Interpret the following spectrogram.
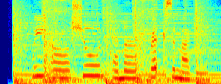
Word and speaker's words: Ae: Morning everyone, we are up bright and breezy in the sunshine and we are heading to A forest today. That's how it's pronounced. I think it's spelled A-E forest.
